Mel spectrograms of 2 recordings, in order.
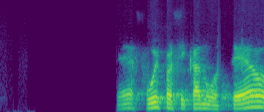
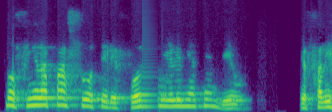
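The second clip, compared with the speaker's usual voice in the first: normal talking voice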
